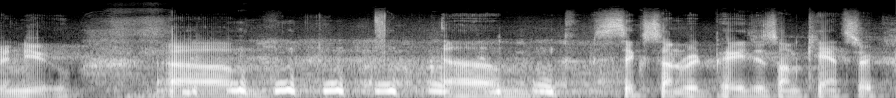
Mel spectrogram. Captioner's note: audience laughs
